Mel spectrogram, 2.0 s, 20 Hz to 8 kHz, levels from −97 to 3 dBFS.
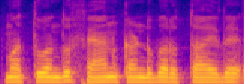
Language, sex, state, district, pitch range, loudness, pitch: Kannada, male, Karnataka, Bidar, 140-150 Hz, -13 LUFS, 145 Hz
